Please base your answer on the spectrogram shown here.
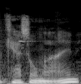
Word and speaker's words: Castlemaine: Carefully pronounce that one. Castlemaine in Victoria.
